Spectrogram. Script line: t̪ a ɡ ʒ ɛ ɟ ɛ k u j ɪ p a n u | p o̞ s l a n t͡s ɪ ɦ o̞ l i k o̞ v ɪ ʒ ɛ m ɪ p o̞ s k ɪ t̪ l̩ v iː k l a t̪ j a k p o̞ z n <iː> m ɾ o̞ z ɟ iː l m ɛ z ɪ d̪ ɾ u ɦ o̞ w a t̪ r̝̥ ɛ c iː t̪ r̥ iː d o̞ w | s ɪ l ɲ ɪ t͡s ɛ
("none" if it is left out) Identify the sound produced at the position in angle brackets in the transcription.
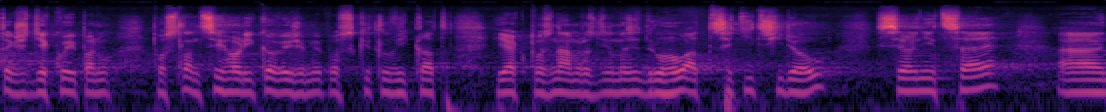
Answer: aː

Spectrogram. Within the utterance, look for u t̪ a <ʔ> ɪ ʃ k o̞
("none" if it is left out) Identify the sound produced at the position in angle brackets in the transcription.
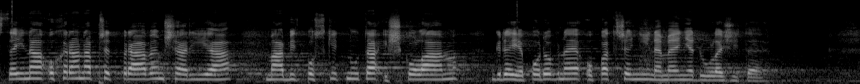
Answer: ʔ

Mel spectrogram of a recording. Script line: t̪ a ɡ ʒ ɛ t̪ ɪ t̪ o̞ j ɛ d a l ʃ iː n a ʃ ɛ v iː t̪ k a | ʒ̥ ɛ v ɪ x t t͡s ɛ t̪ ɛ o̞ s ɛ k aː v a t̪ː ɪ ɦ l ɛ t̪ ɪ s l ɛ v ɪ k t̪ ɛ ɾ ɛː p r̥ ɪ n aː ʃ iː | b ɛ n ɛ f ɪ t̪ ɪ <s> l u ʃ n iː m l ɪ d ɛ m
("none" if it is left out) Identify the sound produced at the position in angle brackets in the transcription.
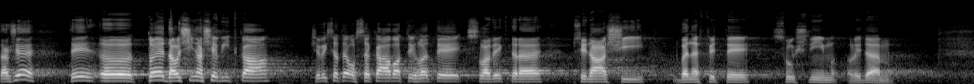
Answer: s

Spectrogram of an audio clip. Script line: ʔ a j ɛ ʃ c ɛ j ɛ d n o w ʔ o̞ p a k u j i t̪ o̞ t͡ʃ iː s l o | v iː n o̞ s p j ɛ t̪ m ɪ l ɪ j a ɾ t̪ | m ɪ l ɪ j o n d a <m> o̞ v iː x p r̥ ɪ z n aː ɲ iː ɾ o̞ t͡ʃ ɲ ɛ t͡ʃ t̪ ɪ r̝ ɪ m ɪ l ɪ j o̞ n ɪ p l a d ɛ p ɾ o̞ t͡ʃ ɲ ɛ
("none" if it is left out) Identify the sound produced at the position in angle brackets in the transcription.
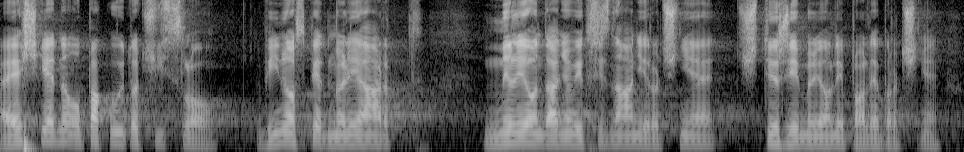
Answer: ɲ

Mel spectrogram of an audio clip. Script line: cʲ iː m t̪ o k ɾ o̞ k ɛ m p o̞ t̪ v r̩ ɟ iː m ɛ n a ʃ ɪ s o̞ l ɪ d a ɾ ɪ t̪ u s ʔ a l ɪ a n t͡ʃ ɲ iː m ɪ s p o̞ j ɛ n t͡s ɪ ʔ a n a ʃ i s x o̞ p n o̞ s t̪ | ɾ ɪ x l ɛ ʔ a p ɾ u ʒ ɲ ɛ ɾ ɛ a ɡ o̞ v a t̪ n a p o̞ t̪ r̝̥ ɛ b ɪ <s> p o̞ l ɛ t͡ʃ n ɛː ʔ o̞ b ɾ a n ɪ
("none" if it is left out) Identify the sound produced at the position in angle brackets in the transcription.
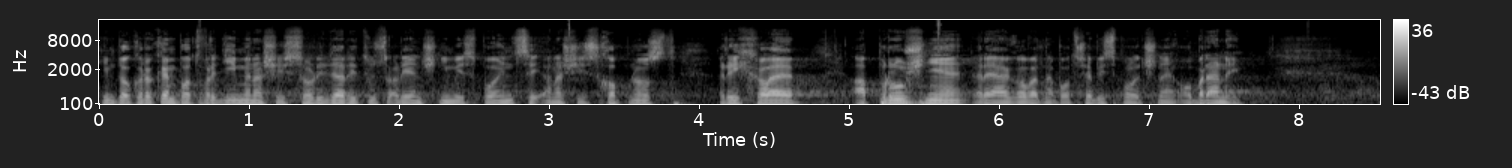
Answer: s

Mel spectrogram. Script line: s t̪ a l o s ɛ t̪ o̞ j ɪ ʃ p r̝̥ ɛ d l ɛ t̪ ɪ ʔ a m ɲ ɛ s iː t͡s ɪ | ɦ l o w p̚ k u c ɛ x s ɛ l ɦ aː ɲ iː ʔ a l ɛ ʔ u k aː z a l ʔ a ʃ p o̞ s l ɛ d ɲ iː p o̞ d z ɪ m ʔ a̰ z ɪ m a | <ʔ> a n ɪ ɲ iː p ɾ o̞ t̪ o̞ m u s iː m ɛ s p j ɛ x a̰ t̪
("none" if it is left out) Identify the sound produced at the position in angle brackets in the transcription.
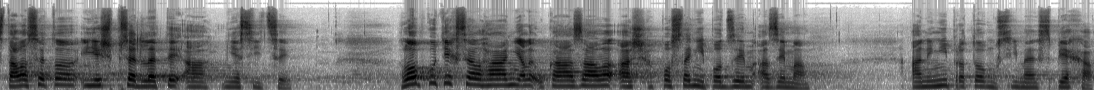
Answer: ʔ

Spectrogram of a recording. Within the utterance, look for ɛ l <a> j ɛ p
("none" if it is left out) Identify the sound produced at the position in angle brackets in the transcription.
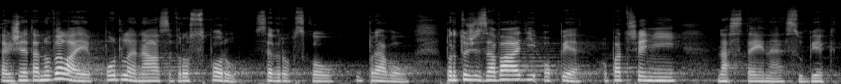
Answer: a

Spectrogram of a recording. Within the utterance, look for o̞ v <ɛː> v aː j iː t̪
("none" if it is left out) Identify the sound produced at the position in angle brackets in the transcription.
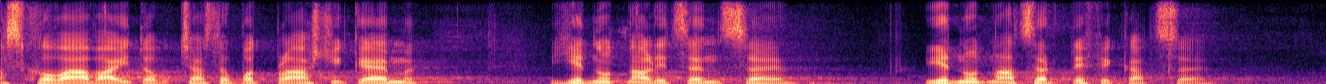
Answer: aː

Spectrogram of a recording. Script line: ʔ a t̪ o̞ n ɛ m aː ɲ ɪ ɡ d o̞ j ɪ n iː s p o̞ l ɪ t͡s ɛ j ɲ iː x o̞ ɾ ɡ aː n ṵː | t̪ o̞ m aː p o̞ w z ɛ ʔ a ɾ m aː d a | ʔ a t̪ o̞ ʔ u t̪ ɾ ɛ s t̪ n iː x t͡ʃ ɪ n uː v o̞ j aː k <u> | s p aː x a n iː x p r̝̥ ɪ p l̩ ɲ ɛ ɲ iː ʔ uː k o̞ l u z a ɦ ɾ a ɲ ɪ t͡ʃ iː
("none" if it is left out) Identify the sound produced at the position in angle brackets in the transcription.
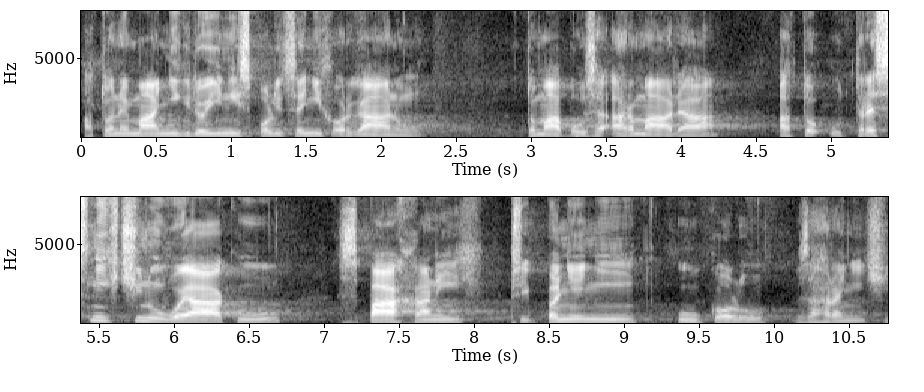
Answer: uː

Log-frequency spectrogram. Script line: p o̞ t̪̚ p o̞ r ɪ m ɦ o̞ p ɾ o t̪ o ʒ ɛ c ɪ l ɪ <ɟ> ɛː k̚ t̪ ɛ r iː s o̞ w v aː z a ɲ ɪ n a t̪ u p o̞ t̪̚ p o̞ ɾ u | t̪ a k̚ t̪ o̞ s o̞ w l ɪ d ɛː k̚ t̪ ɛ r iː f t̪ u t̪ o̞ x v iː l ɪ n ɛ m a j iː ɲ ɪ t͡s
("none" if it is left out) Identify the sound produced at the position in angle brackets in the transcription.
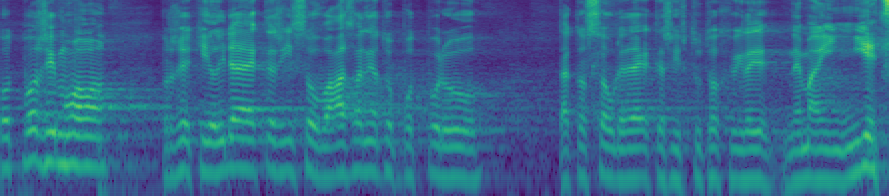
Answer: d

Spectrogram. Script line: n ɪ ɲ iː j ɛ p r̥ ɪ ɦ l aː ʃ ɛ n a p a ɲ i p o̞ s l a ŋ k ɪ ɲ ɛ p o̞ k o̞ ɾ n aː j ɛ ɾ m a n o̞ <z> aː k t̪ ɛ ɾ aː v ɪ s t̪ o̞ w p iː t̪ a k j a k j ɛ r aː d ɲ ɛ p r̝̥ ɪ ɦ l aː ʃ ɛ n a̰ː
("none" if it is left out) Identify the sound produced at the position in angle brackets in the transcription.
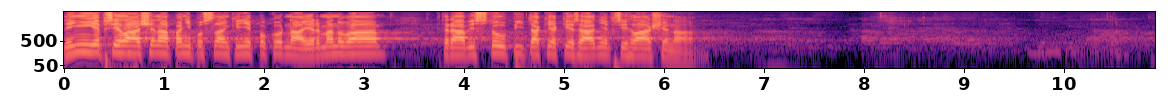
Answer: v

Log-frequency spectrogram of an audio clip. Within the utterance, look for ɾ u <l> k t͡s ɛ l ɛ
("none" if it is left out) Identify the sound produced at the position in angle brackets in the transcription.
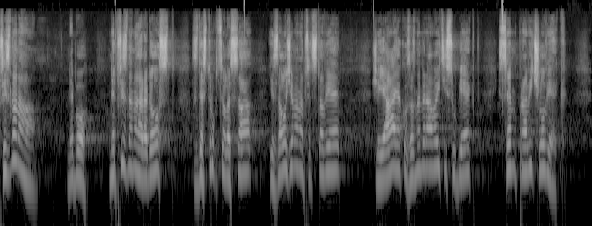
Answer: none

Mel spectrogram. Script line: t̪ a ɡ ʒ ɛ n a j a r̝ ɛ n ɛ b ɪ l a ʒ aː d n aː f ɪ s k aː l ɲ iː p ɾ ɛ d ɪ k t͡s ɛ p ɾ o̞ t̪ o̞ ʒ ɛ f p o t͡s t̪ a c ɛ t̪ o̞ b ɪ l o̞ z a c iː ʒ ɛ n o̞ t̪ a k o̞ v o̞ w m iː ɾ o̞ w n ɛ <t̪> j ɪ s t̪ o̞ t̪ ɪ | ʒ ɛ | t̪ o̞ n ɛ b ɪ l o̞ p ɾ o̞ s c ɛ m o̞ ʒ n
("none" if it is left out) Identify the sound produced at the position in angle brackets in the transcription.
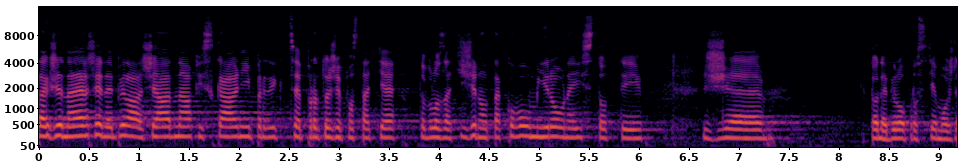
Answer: none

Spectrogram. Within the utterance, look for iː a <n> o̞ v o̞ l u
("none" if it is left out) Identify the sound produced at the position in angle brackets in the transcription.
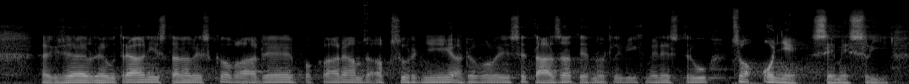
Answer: d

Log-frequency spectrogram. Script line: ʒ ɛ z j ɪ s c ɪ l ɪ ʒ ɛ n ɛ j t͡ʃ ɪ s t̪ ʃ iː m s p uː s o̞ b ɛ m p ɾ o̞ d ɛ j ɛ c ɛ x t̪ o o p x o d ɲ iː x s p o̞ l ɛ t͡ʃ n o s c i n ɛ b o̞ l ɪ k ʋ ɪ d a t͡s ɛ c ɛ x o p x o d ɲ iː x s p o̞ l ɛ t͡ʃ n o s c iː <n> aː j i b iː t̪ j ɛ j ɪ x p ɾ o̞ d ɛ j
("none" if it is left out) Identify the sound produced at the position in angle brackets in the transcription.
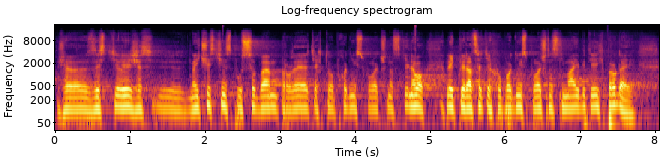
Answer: m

